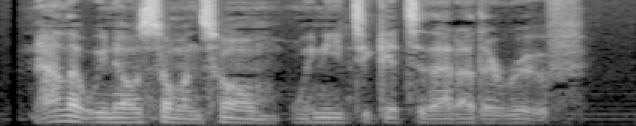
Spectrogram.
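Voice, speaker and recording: Putting on a raspy character voice, a man talks at a very fast pace. His pitch is fairly low and his intonation fairly even. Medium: audio drama. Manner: terse, commanding.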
